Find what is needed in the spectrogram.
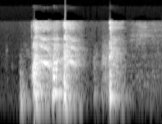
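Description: A person coughing loudly: a long coughing burst lasting most of a second, then one shorter cough.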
